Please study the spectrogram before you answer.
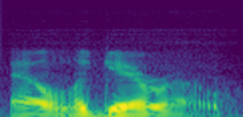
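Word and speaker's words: El Ligero: it's say it right say it right it's el Leggero yes look arrow they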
